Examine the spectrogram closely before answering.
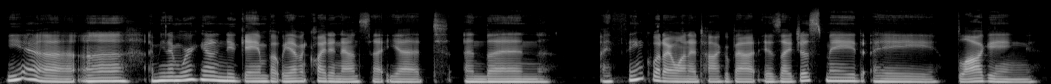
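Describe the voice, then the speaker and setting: A man talks casually as a podcast guest, with a clear, smooth voice at an ordinary pitch. He sounds reflective and tentative as he works through his thoughts, recorded close and dry. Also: unhurried, no room sound. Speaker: game developer.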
